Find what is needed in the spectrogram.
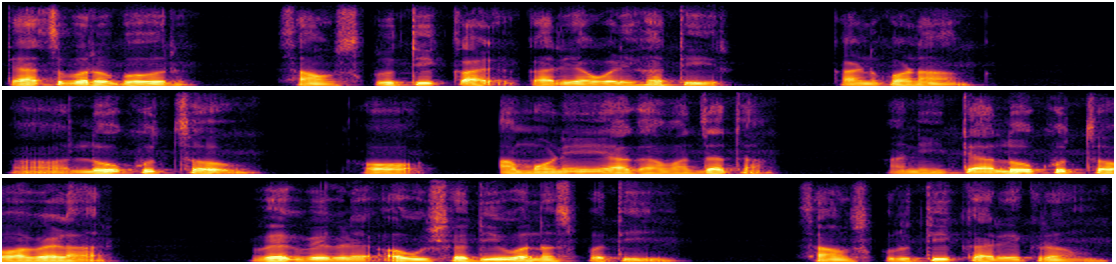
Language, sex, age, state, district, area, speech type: Goan Konkani, male, 30-45, Goa, Canacona, rural, spontaneous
